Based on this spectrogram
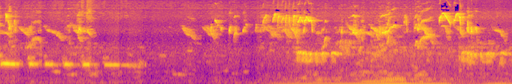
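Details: Song of a canary used as therapy for young birds learning song: a string of even whistled notes, a pause, then lively high twittering and trills over a low rumble.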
